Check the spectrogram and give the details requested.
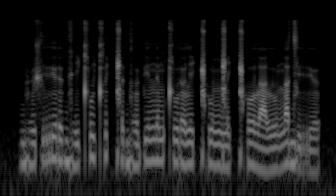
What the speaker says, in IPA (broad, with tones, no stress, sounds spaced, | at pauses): bʱ ʉ˩ ʃ rʲ ɨ˥˩ ɾ ɨ˥˩ ɡʱ i˩ cʰ u˥ cʰ ɨ˥ ǁ ɨ˧ ɡʱ ɵ˧ pʲ e˥ n e˥ m cʰ u˧ ɾ ɵ˩˥ l i˧ ǁʰ u˧ ŋ͡ǁ i˩˥ ǁʰ o˥˩ l a˩ l u˩ n a˥ dʲ ʉ˩ rʲ ɵ˩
